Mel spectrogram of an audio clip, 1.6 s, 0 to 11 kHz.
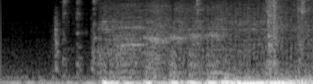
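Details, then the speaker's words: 2004–2008 Acura TL after replacing the ignition switch: a couple of light key clicks, then the engine catches at once and runs steadily. Before the repair it buzzed behind the dash and took several cranks to start, caused by the bad original ignition switch. "Now let's crank it up slowly. Look at that. Starts right up. So it was a bad ignition switch."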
